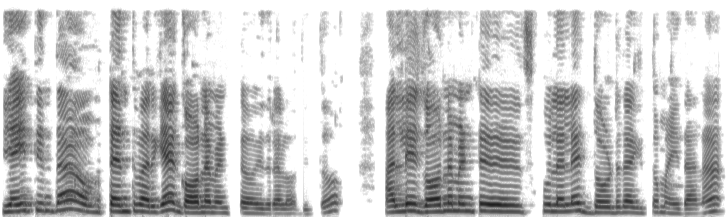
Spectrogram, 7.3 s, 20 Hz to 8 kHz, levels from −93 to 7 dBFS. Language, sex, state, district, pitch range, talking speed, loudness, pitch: Kannada, female, Karnataka, Mysore, 200-260 Hz, 105 wpm, -15 LUFS, 235 Hz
